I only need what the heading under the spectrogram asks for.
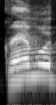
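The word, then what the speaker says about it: Graeme Wood: was a bar y grahamwood thought that stupid was hard y you you read that sentence and you know that that is spelled g r a e m e it's it's a colonial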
